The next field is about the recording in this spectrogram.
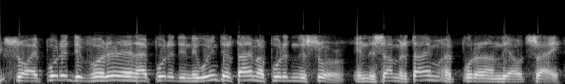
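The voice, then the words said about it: Greek accent. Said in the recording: “I can tell by your accent you're not Italian ... No, I'm Greek.”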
